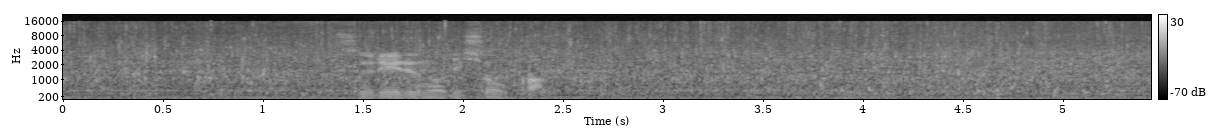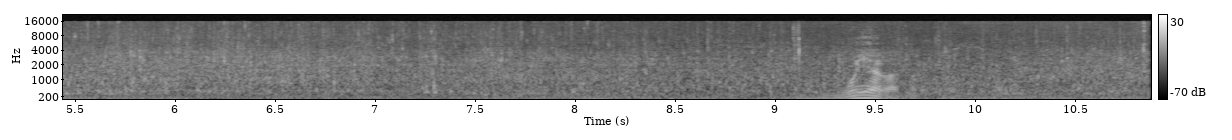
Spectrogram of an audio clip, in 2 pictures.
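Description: Water laps gently.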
